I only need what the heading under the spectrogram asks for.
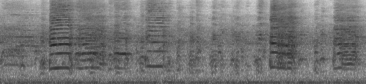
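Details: Frightened, sleepy chickens about to be loaded on board give short squawking clucks, a few sharp harsh calls rising and falling over a low engine-like hum.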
